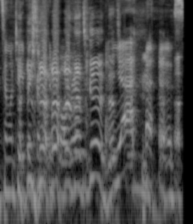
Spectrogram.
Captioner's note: laughs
